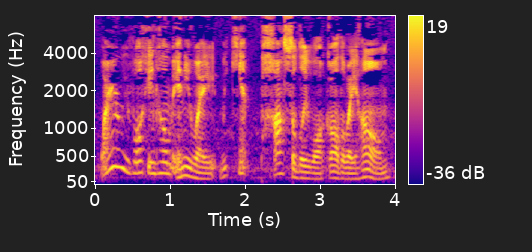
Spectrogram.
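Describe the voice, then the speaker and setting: A man's voice: mid-range voice, big pitch swings, moderate pace, a little hiss or hum, pitched above the performer's own voice, lightly acted. A man voicing a sulky, grumbling baby boy dragon who whines and complains indignantly in a storybook reading. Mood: whining complaint.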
